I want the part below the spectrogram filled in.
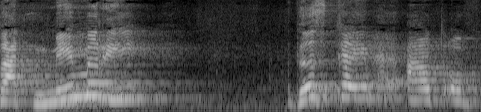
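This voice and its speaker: Noticeable background noise and audible room echo fill the recording. The woman's intonation is lively. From South Africa. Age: 60s. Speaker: museum educator. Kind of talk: guided tour talk. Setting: museum.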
